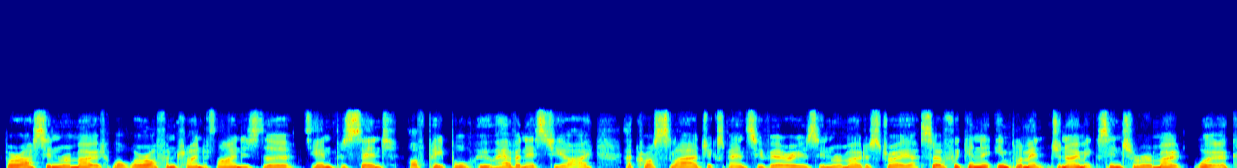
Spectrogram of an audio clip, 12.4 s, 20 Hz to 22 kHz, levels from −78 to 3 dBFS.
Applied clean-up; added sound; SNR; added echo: neural mask model DeepFilterNet 3.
